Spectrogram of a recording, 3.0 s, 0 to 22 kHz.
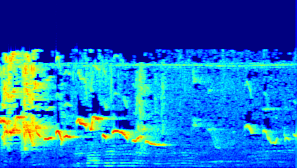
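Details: Leaf warbler in full song, meant as a lure for silent or young leaf warblers; rapid high twittering with slurred whistled notes through the first 1.6 seconds, then faint scattered chirps.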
